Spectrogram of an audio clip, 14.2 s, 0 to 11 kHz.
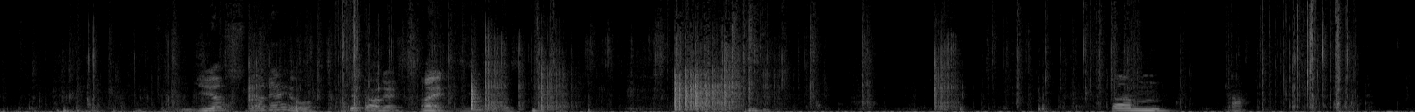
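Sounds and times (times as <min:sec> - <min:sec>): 
speech: 0:02.0 - 0:05.6, 0:11.1 - 0:12.5
dice rattling and clattering across a tabletop: 0:04.7 - 0:06.0, 0:06.6 - 0:07.8, 0:08.6 - 0:09.8
person murmuring: 0:11.1 - 0:12.5.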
